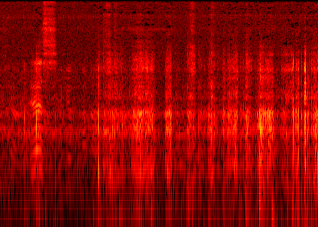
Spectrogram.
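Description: Airflow rushing over an action camera's microphone during a tandem paraglider flight, with indistinct voices: one short voiced sound just under a second in and muffled talk through the second half.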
